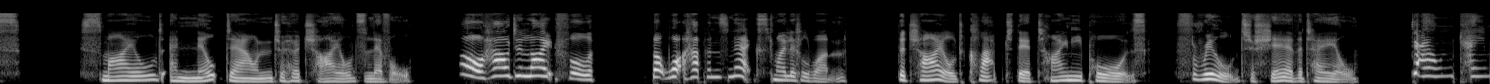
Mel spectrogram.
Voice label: Itsy Bitsy Spider fem aus story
